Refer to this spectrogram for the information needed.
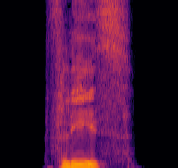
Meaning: singular imperative of fließen
- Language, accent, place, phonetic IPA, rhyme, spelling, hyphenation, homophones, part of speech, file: German, Germany, Berlin, [ˈfliːs], -iːs, fließ, fließ, Fleece / Fließ / Vlies, verb, De-fließ.ogg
